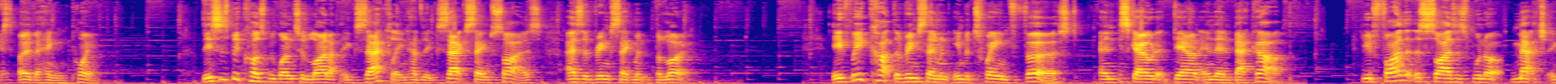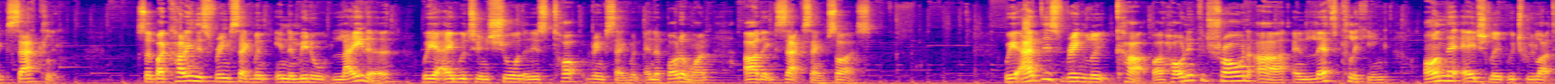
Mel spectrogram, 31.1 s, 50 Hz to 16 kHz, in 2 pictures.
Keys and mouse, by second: 24.2 ctrl+r, 28.4 g, 30.7-31.1 drag.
